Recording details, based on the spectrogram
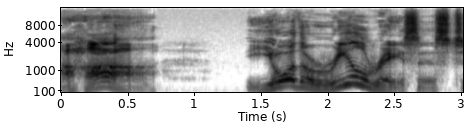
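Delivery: very slow, sonorous, pompous, triumphant delivery. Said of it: "now I'm talking like the arch, arch whatever is".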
